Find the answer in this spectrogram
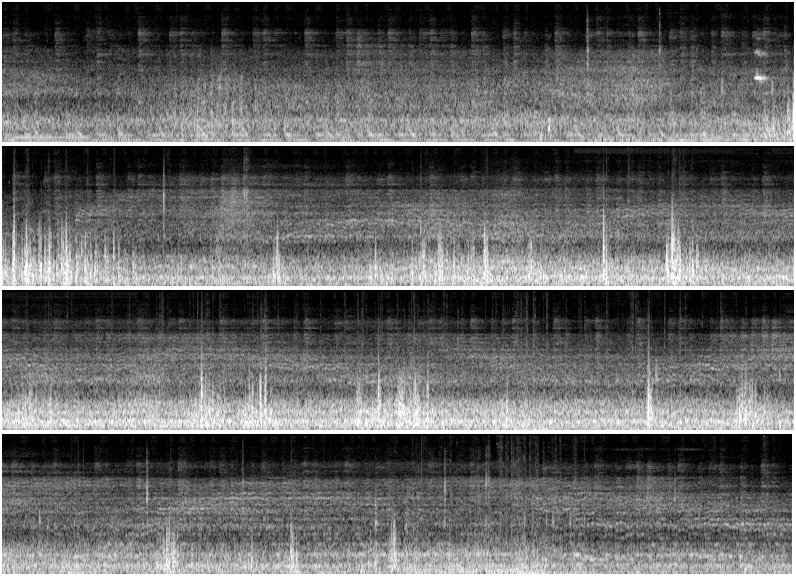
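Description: Music playing inside a car cabin over the car's own engine and road noise. About eight seconds in, the car pulls away and the road noise grows louder, with scattered thumps as the car rolls over the road.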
